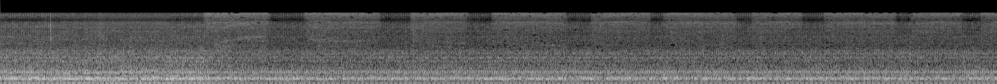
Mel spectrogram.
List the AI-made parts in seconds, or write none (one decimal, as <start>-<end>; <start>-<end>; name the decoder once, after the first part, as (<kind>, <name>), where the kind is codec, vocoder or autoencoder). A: 0.6-1.7 (autoencoder, DAC-VAE)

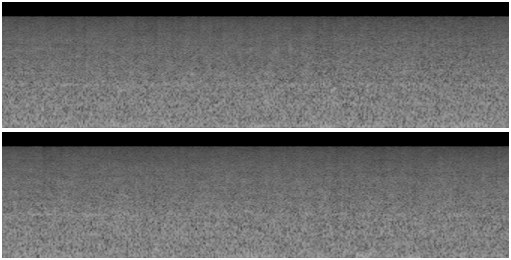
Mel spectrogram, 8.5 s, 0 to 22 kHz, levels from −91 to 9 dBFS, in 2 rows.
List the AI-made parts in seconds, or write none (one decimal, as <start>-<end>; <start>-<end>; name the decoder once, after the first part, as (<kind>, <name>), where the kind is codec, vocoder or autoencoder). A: 0.0-2.6 (autoencoder, DAC-VAE); 4.1-8.5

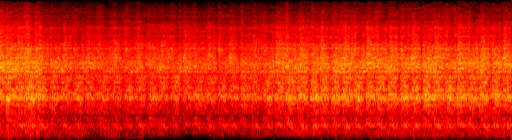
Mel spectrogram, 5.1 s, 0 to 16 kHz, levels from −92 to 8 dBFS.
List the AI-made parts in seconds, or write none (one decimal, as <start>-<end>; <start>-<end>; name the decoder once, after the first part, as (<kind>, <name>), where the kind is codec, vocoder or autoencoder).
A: 1.0-3.2 (autoencoder, DAC-VAE)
